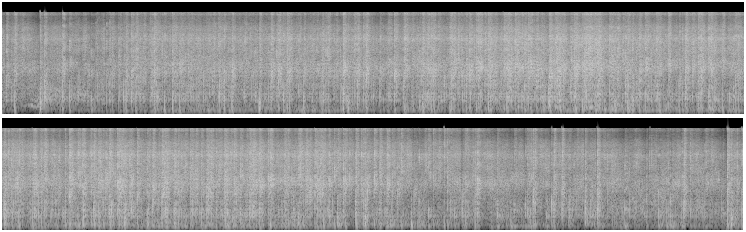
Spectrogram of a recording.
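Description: A ground fountain firework hisses and roars steadily.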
